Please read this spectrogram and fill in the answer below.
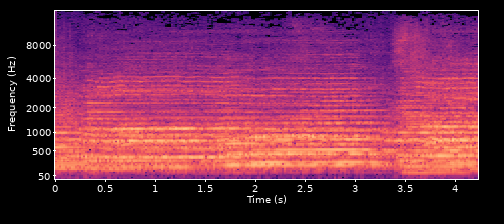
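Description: A hymn sung by many voices, accompanied by piano, violin and trumpet, in long held notes. A new line starts near the end.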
